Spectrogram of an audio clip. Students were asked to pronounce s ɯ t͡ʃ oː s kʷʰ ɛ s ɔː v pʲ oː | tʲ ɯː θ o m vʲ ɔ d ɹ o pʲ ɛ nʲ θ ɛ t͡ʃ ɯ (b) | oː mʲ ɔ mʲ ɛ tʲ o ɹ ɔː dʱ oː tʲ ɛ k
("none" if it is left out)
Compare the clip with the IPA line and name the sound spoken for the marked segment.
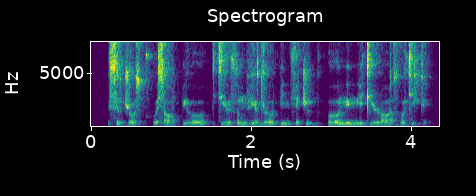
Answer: b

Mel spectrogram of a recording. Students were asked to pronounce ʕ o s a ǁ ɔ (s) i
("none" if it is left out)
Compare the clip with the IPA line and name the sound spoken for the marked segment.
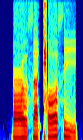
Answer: s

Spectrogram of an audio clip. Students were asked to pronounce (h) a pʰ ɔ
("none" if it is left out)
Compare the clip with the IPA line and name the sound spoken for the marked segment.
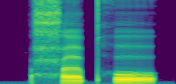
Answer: ħ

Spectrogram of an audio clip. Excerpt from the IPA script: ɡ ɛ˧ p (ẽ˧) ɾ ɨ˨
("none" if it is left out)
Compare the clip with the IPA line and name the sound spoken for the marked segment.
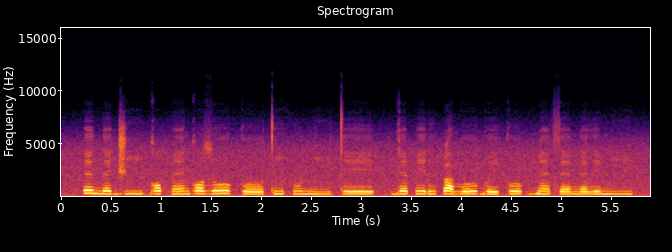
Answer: e˧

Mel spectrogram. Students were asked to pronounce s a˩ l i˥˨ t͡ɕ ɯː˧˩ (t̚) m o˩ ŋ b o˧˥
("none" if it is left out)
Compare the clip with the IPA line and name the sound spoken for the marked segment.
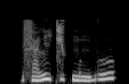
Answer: k̚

